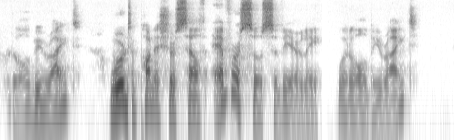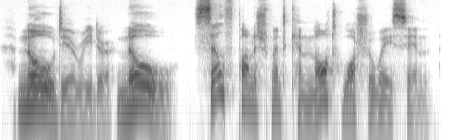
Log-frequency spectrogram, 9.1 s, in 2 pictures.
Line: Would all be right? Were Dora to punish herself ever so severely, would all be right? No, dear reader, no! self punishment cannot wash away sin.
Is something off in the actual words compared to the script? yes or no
yes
